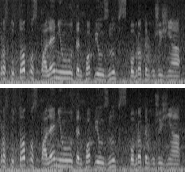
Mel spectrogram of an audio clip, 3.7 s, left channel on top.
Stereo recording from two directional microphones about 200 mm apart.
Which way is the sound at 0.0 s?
50° left (ahead or behind).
